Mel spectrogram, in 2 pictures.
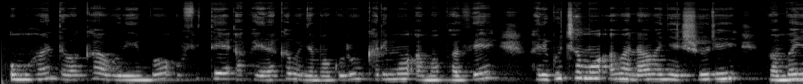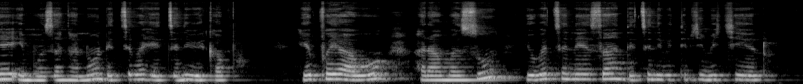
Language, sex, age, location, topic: Kinyarwanda, female, 25-35, Huye, education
